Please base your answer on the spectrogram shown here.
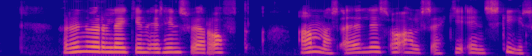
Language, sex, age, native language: Icelandic, female, 50-59, Icelandic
